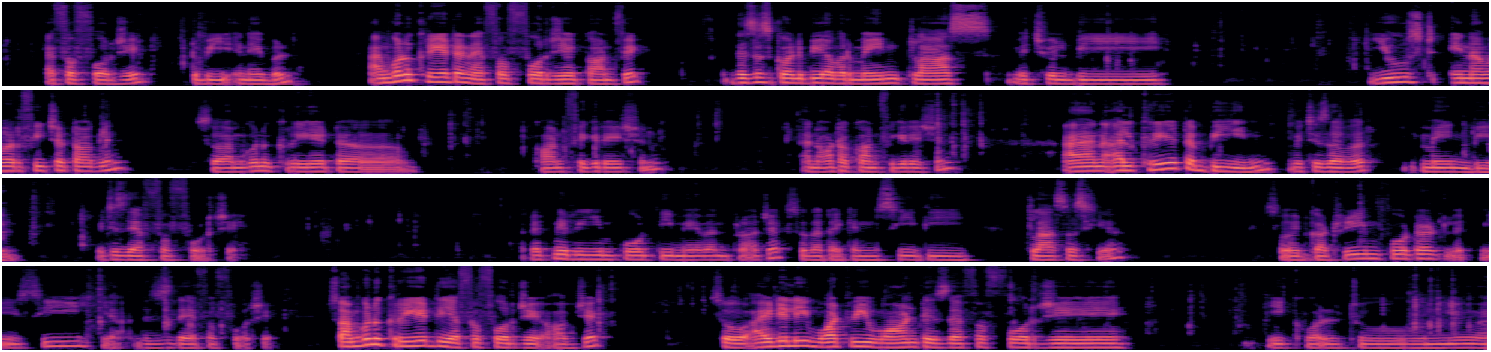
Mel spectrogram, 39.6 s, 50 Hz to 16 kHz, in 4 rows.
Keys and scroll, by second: 14.8 Return, 24.8 shift+super+i, 30.7 Return, 36.8 Return.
